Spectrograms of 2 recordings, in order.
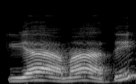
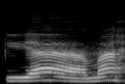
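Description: First: Slow "কিয়ামাতি" with long aa, ending on short ti; non-stop ti ending. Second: Slow "কিয়ামাহ", long vowel, ending in a breathed h; pausal h ending. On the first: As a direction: stretch "কিয়ামাতি" and sound the final ti. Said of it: "না থামলে". ("কিয়ামাতি" না থেমে তি দিয়ে) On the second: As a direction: stretch "কিয়ামাহ" and stop on h. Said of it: "একে হা কেন পড়লাম". ("কিয়ামাহ" থেমে হা দিয়ে) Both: Shown as a demonstration.

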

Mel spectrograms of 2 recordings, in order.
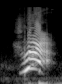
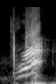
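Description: First: A high, loud witchy drat; annoyed witch, high and loud; witch's drat. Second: A loud, sharp mummy drat; frustrated mummy, louder; mummy's drat. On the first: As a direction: snap it out like a cross witch. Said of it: "said the witch". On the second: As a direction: spit out the mummy's annoyed drat. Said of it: "said the mummy". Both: A narrator's reading.

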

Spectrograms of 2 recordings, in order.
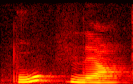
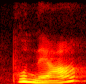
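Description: First: "punea" split in two: pu, nea; despărțit în silabe. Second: Said in the usual way. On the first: Shown as a demonstration. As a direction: pause between the syllables of "punea". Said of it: "se desparte astfel". (rostit pe silabe, cu pauză) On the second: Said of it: "Desparte în silabe cuvintele".

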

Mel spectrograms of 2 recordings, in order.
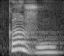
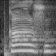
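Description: First: «Кажу» stressed on the last syllable; літературний наголос. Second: «кажу» stressed on the first syllable; діалектний наголос. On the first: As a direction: say «Кажу» as kaZHU. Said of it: "останньому складі". («Кажу» з наголосом на останньому складі) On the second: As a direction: say «кажу» as KAzhu, dialect stress. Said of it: "вплив діалектного мовлення". («кажу» з наголосом на першому складі) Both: Shown as a demonstration.

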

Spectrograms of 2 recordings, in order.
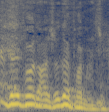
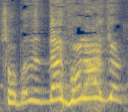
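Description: First: Low, soft placating voice; hushed backing down. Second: High, agitated protest; shouted denial. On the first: Husband placating his ailing wife, suddenly quiet. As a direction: drop right down to prove you aren't shouting. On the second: Husband told not to shout at ailing wife, shouting. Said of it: "Μη φωνάζεις όλον". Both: Acted.

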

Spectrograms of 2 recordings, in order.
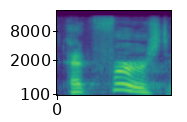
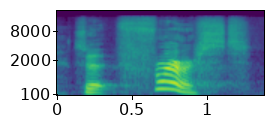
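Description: First: Said in the usual way. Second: FIRST drawn out slow and loud; slow stressed start. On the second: Shown as a demonstration. Teacher stressing the story's turn, slow and loud. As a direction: lean hard on first, slowly.

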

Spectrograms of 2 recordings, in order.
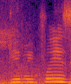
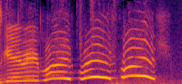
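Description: First: Said in the usual way. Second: Rising, louder frantic pleading; desperate begging. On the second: Real, not acted. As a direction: beg harder and higher each time. Escalating begging for gun.

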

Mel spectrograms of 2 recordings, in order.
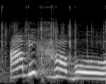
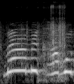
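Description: First: Said in the usual way. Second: Put-on squeaky high little-kid voice, insisting; high child figure. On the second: Toy child refusing mother, in a high squeaky voice. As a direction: pipe up high like a stubborn small child.

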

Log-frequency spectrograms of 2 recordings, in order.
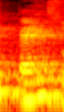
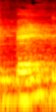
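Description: First: पैंट्स with an s after the t; पैंट्स, sounding the plural s; final s added. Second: पैंट ending on t, no s; पैंट without the plural s; common wrong form. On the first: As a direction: finish पैंट्स on a clear ts. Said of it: "हमेशा इसमें एस लगता है". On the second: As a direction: cut पैंट off at the t. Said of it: "लेकिन ये पैंट नहीं". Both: Shown as a demonstration.

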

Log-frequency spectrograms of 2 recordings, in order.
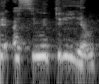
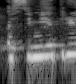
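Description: First: Асимметрия stressed on «три»; асимметрия, stressed second to last. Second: Асимметрия stressed on «мет»; асимметрия, third syllable stressed. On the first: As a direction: hit the И before the final Я in асимметрия. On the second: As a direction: hit the Е in асимметрия. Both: Shown as a demonstration. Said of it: "Е или И".

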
